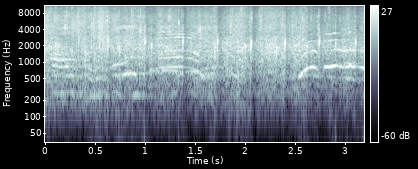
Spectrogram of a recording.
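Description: Sustained applause fills a Catholic church in Chicago as the congregation claps for a visiting children's choir during Mass, with scattered voices and a whoop mixed into the continuous clapping.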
